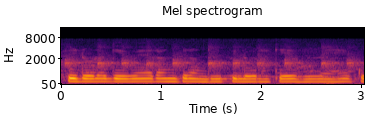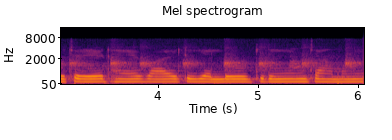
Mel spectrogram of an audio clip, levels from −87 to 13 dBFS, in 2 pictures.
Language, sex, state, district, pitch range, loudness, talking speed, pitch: Hindi, female, Haryana, Jhajjar, 175-185 Hz, -17 LUFS, 170 wpm, 180 Hz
